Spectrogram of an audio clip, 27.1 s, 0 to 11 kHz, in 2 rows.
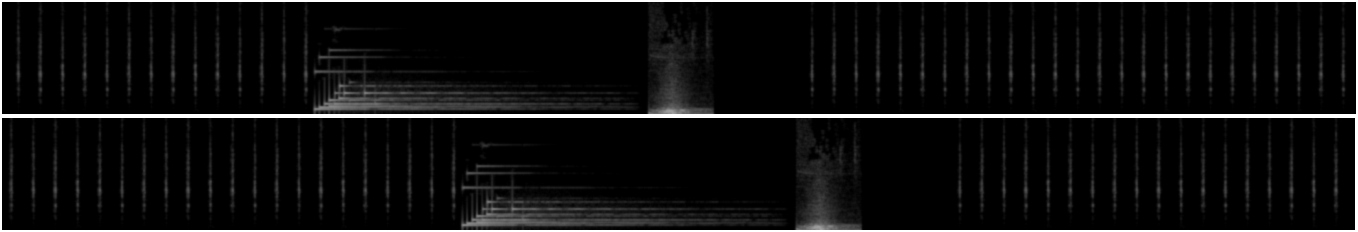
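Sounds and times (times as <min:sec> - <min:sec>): clock-like ticks: 0:00.1 - 0:05.7, 0:08.1 - 0:20.7, 0:21.6 - 0:22.2, 0:23.1 - 0:27.0
bright chime ringing: 0:03.2 - 0:06.4, 0:18.2 - 0:21.4.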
